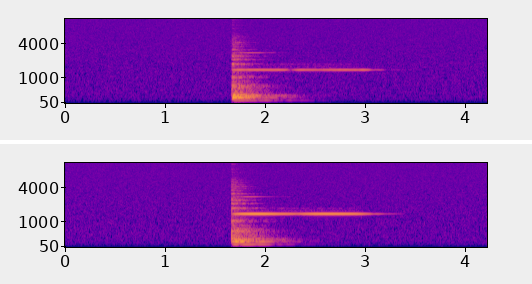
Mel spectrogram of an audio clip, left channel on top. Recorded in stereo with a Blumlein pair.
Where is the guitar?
35° right, 3 m.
